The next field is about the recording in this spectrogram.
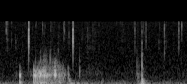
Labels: {"label": "biophony, low growl", "recorder": "SoundTrap 300"}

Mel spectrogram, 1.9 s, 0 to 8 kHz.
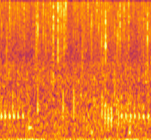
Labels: {"label": "biophony, rattle response", "recorder": "SoundTrap 500"}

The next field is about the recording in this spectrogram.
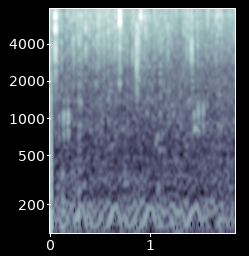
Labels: {"label": "biophony", "recorder": "SoundTrap 500"}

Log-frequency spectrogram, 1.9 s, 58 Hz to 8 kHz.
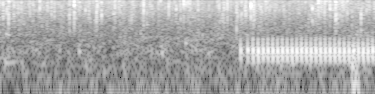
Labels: {"label": "biophony, croak", "recorder": "SoundTrap 500"}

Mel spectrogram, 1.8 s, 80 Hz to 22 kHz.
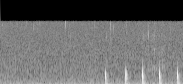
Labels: {"label": "biophony, knock", "recorder": "SoundTrap 300"}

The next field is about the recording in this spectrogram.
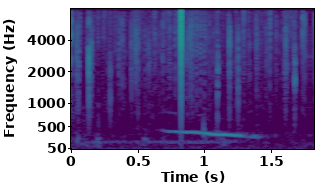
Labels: {"label": "biophony", "recorder": "SoundTrap 300"}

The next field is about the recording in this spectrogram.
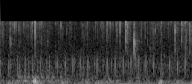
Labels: {"label": "biophony, rattle", "recorder": "SoundTrap 500"}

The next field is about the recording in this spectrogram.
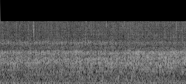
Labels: {"label": "anthrophony, boat engine", "recorder": "SoundTrap 300"}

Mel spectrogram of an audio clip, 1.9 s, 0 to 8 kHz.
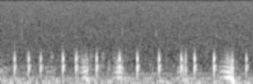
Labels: {"label": "biophony, knock croak", "recorder": "SoundTrap 300"}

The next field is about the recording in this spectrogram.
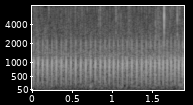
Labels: {"label": "biophony, rattle", "recorder": "SoundTrap 500"}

